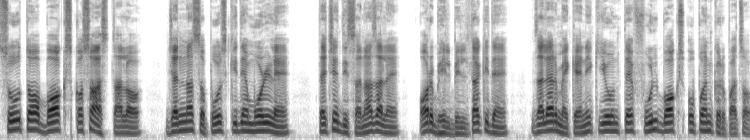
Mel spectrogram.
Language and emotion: Goan Konkani, neutral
